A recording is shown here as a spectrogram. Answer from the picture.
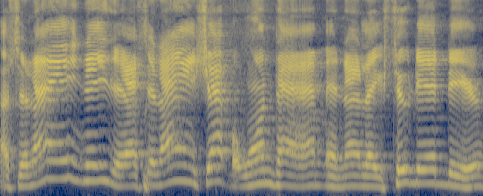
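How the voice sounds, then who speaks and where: High pitch from a man with a Southern US accent, with lively intonation, very even loudness and a fairly slow pace. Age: old. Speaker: hunter. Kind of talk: storytelling in podcast interview.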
